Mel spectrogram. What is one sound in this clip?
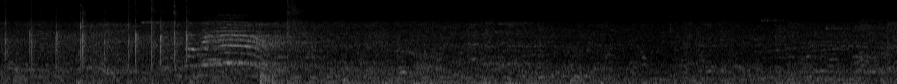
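Young women chatter and call out in a large echoing gym.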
